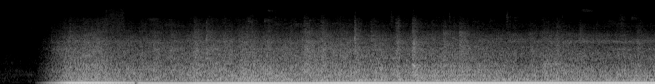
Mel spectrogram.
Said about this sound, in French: Il était là, debout, perdu dans la foule des heures de pointe sur le quai du métro le bruit des rames qui circulaient à toute allure sous les tunnels et qui s'arrêtaient dans un hurlement de frein à la station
